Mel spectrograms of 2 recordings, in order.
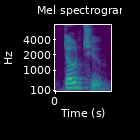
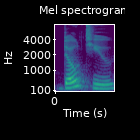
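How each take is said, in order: First: The t and y blend into one new sound. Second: The t and y sounds stay separate.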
